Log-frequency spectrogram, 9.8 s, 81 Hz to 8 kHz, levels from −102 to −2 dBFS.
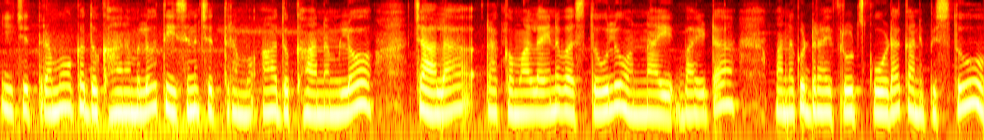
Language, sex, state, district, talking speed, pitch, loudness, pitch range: Telugu, female, Andhra Pradesh, Chittoor, 115 wpm, 205 Hz, -15 LUFS, 195-225 Hz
